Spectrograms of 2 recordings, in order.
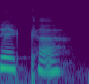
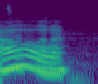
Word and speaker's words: Athleta: Athletica. No. – Nope. It's Athleta.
